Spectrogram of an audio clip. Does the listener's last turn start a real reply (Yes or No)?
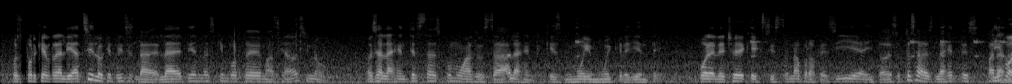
Yes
